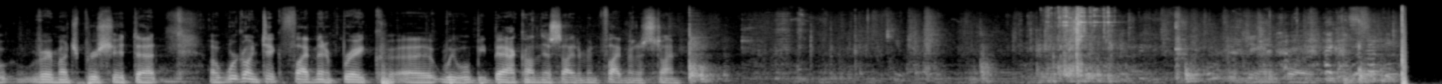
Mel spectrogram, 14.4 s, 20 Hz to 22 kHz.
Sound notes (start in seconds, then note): 7.0 hits gavel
